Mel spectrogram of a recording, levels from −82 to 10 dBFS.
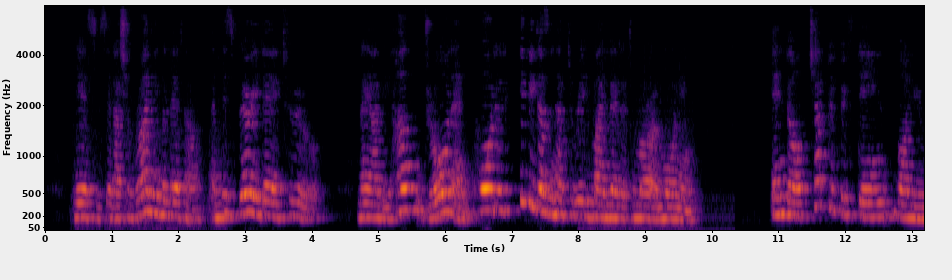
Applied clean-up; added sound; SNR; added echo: neural separator model SepFormer DNS4.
